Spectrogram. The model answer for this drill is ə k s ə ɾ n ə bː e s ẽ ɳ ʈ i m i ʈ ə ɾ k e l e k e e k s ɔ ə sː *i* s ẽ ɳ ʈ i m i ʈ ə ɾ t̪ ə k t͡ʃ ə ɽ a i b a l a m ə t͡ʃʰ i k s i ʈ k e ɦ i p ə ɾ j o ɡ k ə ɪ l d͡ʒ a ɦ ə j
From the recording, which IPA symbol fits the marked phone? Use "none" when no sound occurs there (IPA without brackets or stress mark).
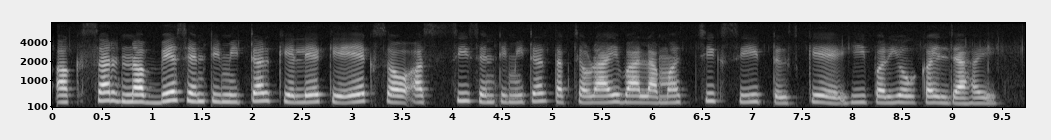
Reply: i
